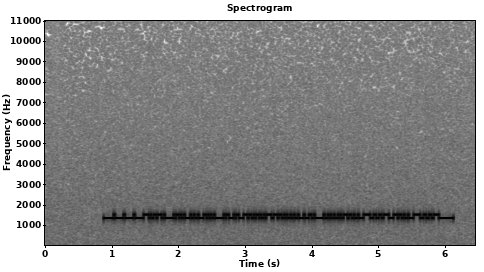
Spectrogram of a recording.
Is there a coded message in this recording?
Yes: RTTY (50 baud, 170 Hz shift) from 0.9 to 6.1 s, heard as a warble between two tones, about 1450 Hz centre. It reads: DK4BB DE F7JJ 589 589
